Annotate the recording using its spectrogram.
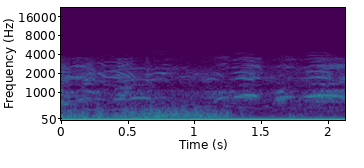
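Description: Several people shouting and calling out at once, their voices overlapping over a low rumble.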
